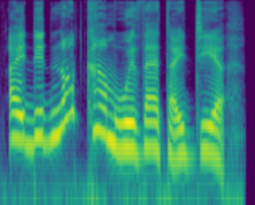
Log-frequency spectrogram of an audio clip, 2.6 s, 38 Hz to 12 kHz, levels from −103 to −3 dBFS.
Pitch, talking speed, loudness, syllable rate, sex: 215 Hz, 165 wpm, -16 LUFS, 4.0 syllables/s, female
